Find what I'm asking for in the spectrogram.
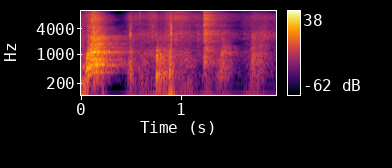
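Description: A dog barks several times in quick succession, one loud close bark followed by a few softer yips and barks over a low steady hum in a workshop room.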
